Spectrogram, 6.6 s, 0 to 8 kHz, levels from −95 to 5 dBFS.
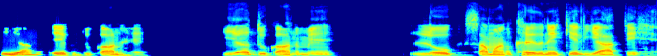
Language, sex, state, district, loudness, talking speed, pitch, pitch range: Hindi, male, Bihar, Lakhisarai, -17 LUFS, 130 wpm, 130 Hz, 115-140 Hz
